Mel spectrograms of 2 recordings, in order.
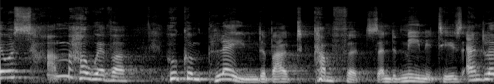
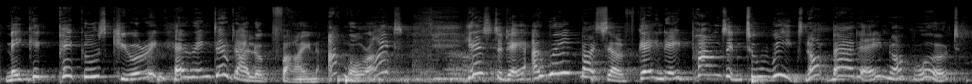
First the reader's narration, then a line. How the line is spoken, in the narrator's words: some would exclaim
